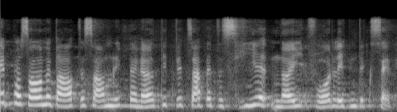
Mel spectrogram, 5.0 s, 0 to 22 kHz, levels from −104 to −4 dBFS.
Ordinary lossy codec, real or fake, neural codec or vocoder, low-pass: Opus, 64 kbps; fake; codec, 44.1 kHz, 2.6 kbps, SNAC; 10.8 kHz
